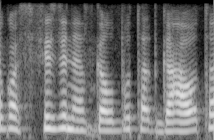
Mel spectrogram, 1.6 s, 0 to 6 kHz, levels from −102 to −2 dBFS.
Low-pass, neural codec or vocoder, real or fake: 5.4 kHz; none; real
